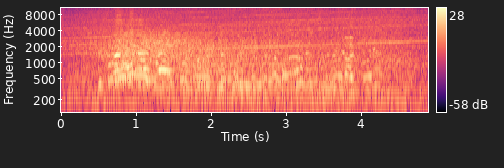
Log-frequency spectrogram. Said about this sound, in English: It's a miracle. The engines came back online. We're going to live.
